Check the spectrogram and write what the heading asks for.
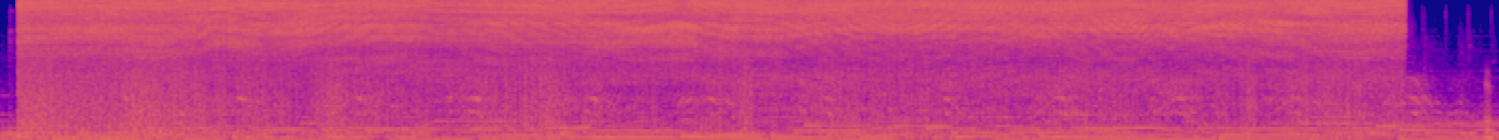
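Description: Hose-fed spray gun spraying a liquid weather-resistive barrier membrane (Vycor enV): a loud, steady, high hiss that starts suddenly and cuts off about half a second before the end.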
